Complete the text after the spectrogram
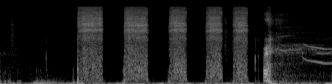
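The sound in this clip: Mace spray hisses out of a canister in five short, loud bursts in quick succession, each a sharp rush of spray separated by brief gaps.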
